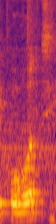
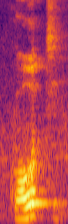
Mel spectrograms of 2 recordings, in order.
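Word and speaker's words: Kvothe: Quoth, ou a pronúncia é um pouco mais Quoth, né? Você não fala o último ele é claramente o alter ego de um super nerd.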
